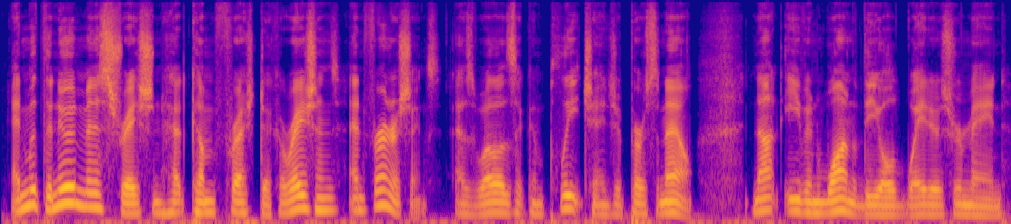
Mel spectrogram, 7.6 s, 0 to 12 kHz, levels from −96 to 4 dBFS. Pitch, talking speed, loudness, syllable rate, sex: 120 Hz, 215 wpm, -20 LUFS, 6.7 syllables/s, male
